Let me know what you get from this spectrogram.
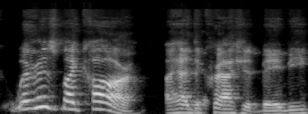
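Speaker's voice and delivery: put-on French accent, slow and swooping. Retelling a movie scene, the speaker imitates the woman's accent. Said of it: "she had an accent when he pulls up".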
